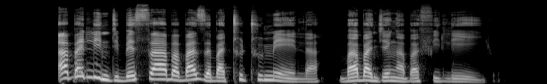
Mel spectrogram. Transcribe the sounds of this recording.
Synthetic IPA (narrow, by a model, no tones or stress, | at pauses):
aβalindʱiβɛsaβaβazɛβatʰutʰumɛla | βaβand͡ʒʱɛŋaβafilɛːjɔ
